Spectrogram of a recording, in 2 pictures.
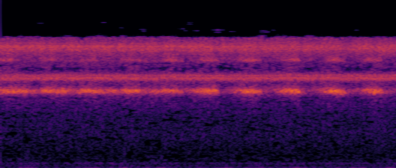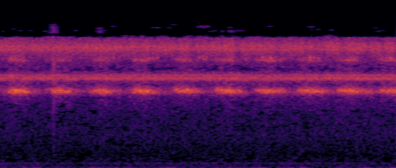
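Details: Crickets chirping at night amid blowing wind, a nature ambience for relaxation and sleep: dense, high, shimmering trills in stacked bands with a pulsing beat about once a second over a faint low rumble.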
